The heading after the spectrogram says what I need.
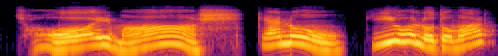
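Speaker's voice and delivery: slow, low disbelieving question; stunned husband questioning; mild surprise. Acted. Husband hearing of six months, mildly surprised. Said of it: "husband surprised".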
